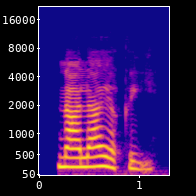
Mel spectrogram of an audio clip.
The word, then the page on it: नालायक़ी: Hindi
